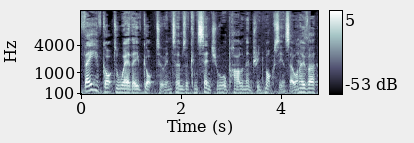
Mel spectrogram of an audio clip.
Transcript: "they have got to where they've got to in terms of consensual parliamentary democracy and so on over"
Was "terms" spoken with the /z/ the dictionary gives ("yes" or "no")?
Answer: yes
